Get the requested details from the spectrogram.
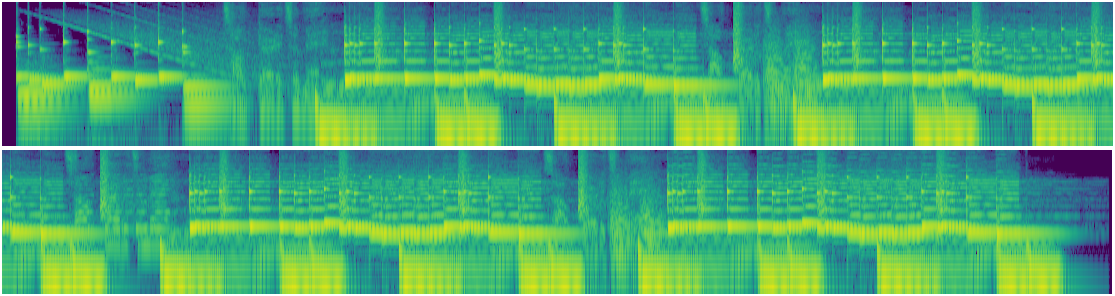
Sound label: Marimba Remix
